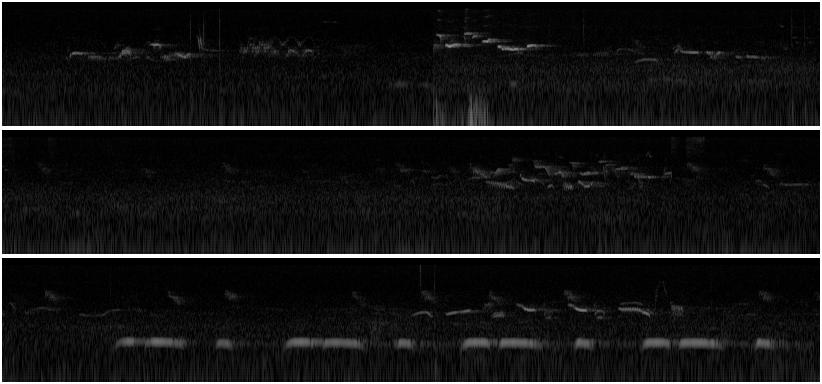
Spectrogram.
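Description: Songbirds singing and chirping in short, high phrases, with a pigeon cooing in a repeated series of low notes through the last six seconds or so. A brief loud burst with a low thump comes about four and a half seconds in.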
